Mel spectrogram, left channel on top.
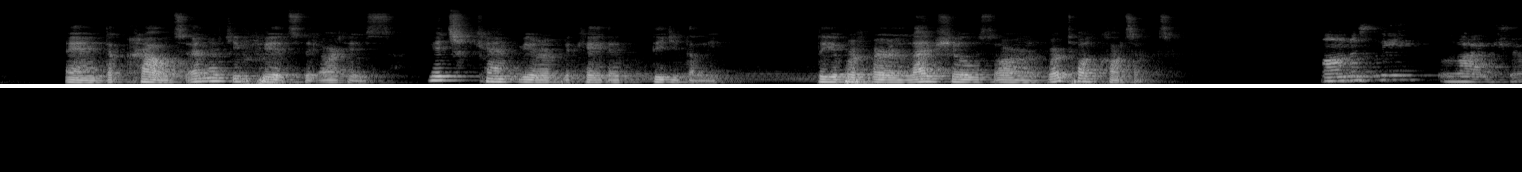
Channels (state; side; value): silent; right; digital silence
